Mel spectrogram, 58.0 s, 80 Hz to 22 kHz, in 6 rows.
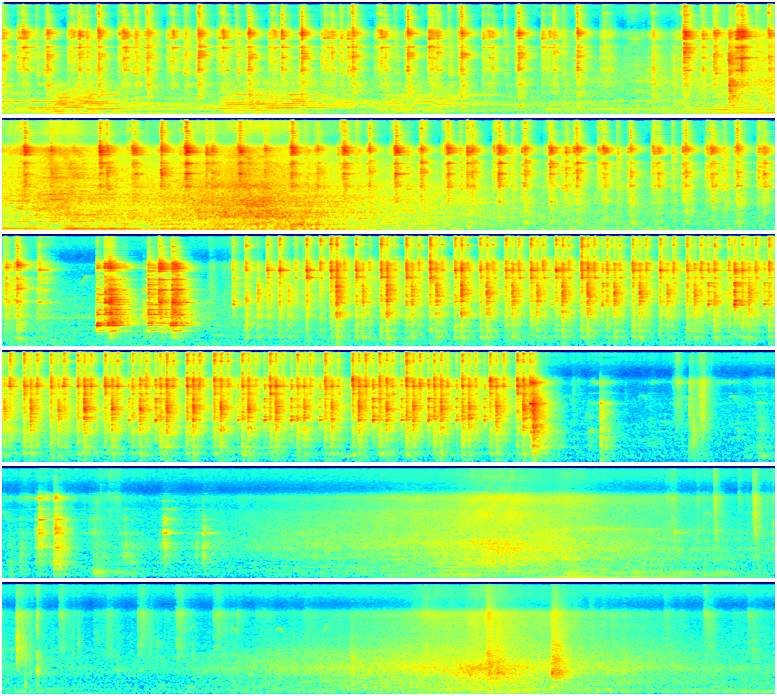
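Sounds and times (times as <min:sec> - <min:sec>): ratchet clicking: 0:00.0 - 0:20.1, 0:22.2 - 0:35.8
loose metal parts clinking: 0:00.0 - 0:36.6.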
